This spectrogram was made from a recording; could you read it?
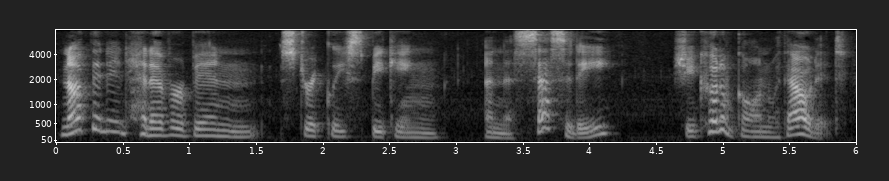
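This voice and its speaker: A woman reading a scripted story aloud in expressive narration. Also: low voice, normal speed. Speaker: fan fiction reader.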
